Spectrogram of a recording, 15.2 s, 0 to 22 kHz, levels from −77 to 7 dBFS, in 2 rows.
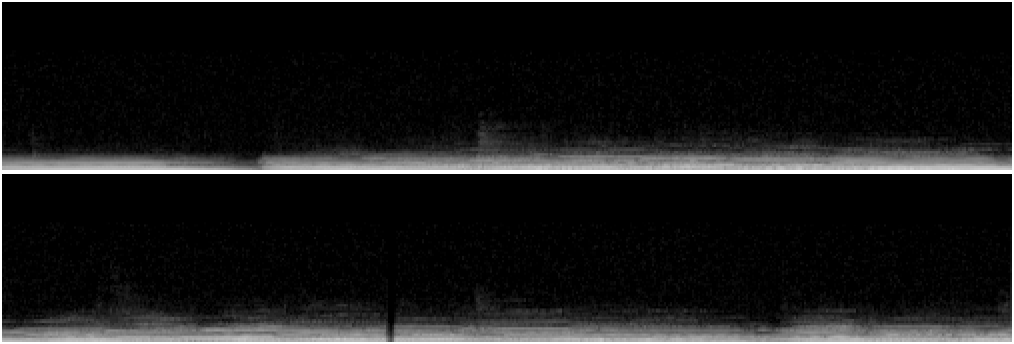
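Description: At 10.45 s a burst of packet loss interrupts the audio until about 10.54 s. Several consecutive packets failed to arrive in time, and the receiver concealed the gap by extending the last decoded sound for roughly 58 ms while lowering its level, giving a brief held, fading tail instead of new material. Playback then resumes further along, so about 60 ms of the original audio is skipped.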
